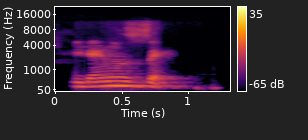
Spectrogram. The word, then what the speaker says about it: Firenze: In italiano la Z si pronuncia bene. Firenze.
